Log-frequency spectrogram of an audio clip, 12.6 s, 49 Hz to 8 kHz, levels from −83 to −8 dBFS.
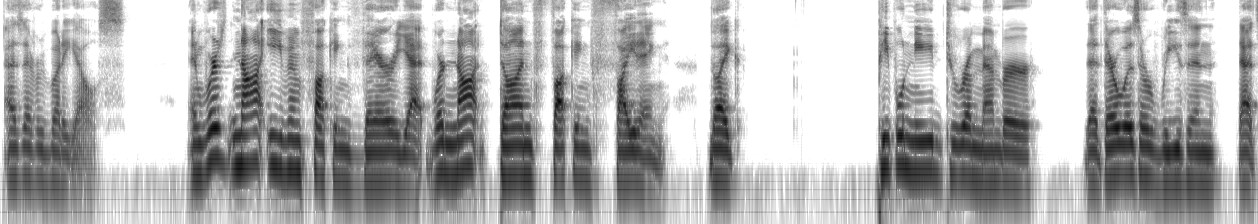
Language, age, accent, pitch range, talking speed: English, 20-39, American, 120-135 Hz, 125 wpm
